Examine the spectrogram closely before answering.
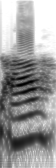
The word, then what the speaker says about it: hour: Here h is silent, so it is hour hour.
